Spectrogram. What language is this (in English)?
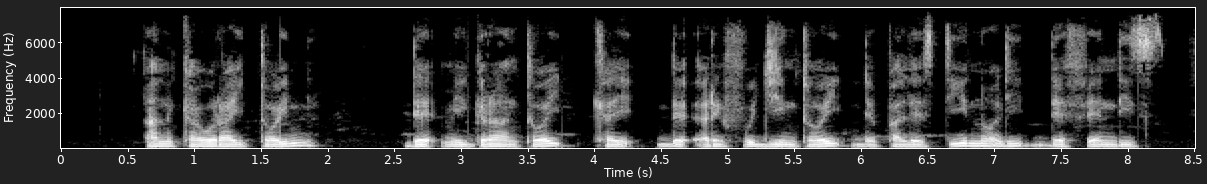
Esperanto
